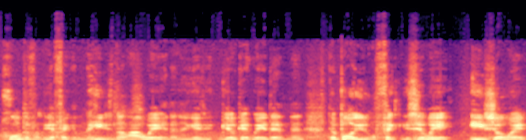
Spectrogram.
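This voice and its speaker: A man delivers his words fairly quickly in a monotone, flat intonation while noticeable background noise carries on. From Scotland, Aberdeen. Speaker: professional boxer. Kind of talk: podcast interview. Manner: halting, many fillers.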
